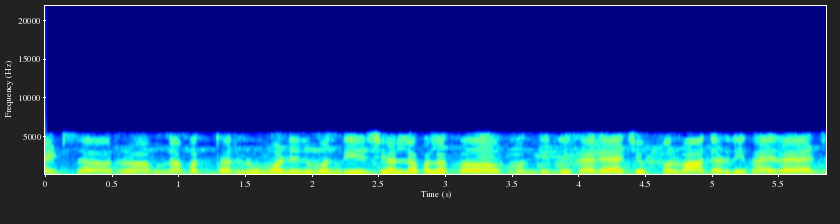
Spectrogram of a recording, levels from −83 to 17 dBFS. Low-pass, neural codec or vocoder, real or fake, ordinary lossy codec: 5.4 kHz; codec, 16 kHz, 4 kbps, FunCodec, trained on Chinese and English, 50 frames a second; fake; none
